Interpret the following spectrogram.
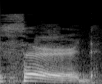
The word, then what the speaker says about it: third: TH de sapo, novamente, third.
